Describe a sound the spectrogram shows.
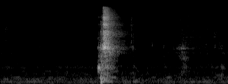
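A plastic bottle cap snaps once.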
